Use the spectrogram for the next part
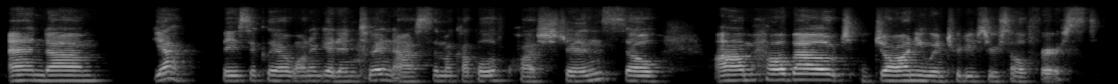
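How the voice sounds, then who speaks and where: A woman's voice: mid-range voice, little pitch movement, a little mellow. A young woman from Canada, a student co-host asking questions casually with lots of ums. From Calgary, Canada. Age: young adult. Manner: friendly, filler-heavy, quick asides. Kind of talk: casual interview hosting.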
